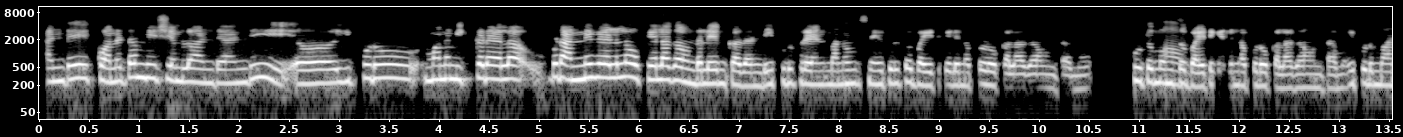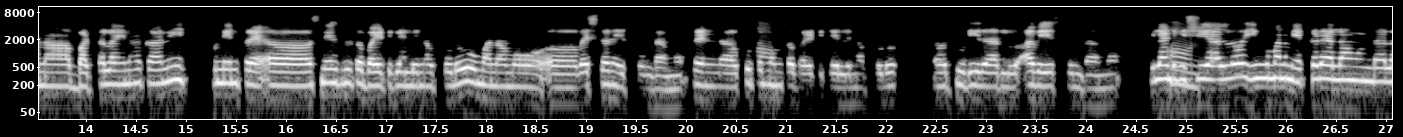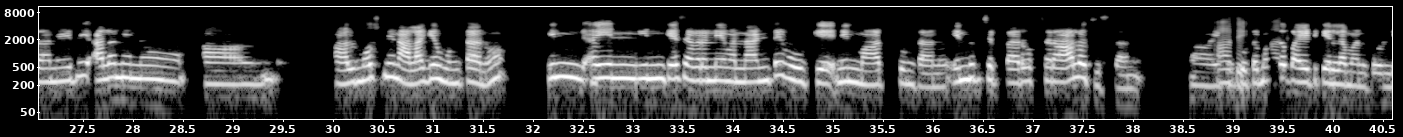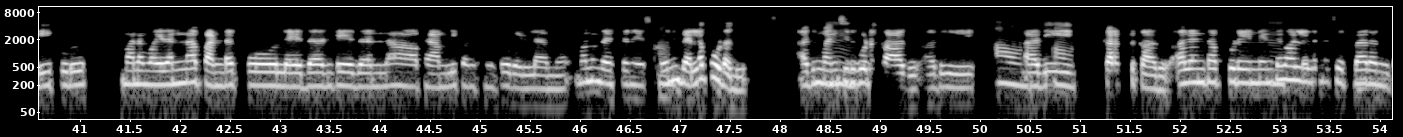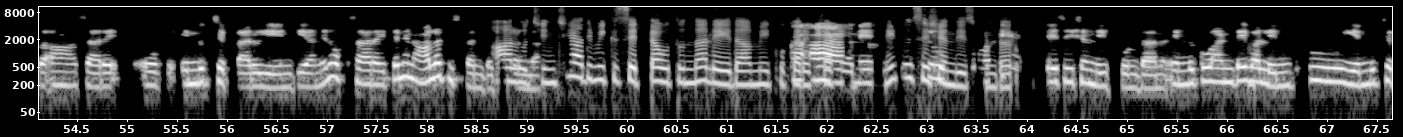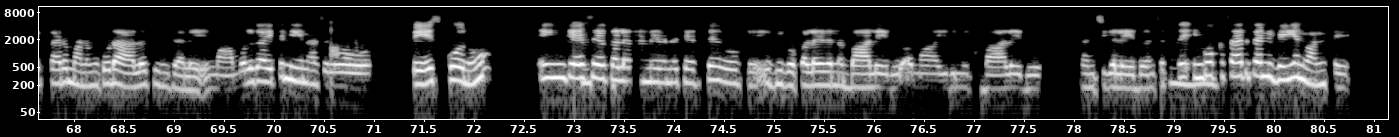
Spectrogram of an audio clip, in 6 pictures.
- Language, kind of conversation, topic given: Telugu, podcast, మీ స్నేహితులు లేదా కుటుంబ సభ్యులు మీ రుచిని మార్చారా?
- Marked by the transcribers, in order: static; in English: "వెస్టర్న్"; in English: "ఆల్మోస్ట్"; in English: "ఇన్ ఇన్ ఇన్‌కేస్"; distorted speech; in English: "ఫ్యామిలీ ఫంక్షన్‌కో"; in English: "వెస్టర్న్"; in English: "కరెక్ట్"; in English: "సెట్"; in English: "డెసిషన్"; in English: "డెసిషన్"; in English: "ఇన్‌కేస్"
